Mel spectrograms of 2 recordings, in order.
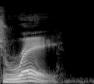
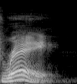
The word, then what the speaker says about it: Re: No, that it's pronounced Ray.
